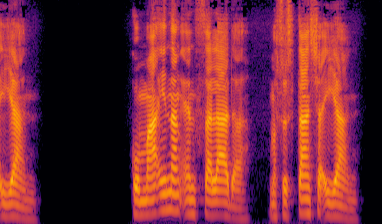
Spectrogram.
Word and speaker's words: iyan: The next pronoun is iyan. Iyan. Iyan. Iyan is spelled as I-Y-A-N.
